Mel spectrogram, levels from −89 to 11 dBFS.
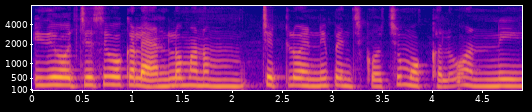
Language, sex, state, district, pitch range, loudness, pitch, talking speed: Telugu, female, Andhra Pradesh, Annamaya, 230-265 Hz, -17 LUFS, 245 Hz, 135 wpm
